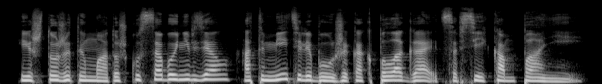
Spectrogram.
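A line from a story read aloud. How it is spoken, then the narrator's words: Hissing. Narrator (Russian): зашипела я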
